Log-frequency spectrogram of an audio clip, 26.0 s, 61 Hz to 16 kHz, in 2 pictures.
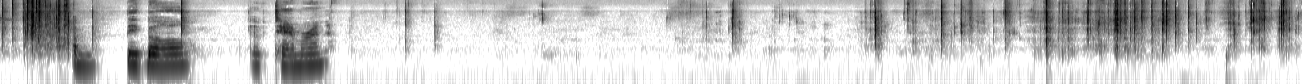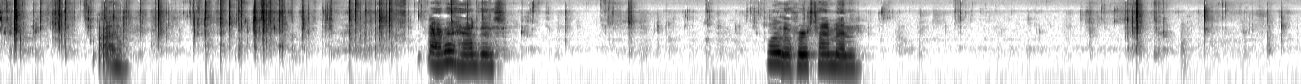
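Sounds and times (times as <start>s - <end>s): plastic wrapper crinkling: 0.0s - 1.0s, 6.7s - 19.6s, 23.8s - 26.0s.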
